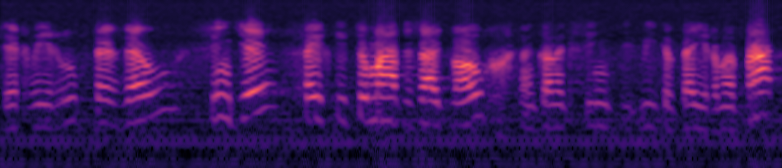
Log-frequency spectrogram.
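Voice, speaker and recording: A man's voice: sits high, normal speed, pushed and bright, poor audio. A man playing a cocky, boastful detective in a 1950s comic radio serial, blustering in colloquial banter. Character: cocky, boastful male detective, brash and cheeky. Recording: vintage radio drama recording.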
